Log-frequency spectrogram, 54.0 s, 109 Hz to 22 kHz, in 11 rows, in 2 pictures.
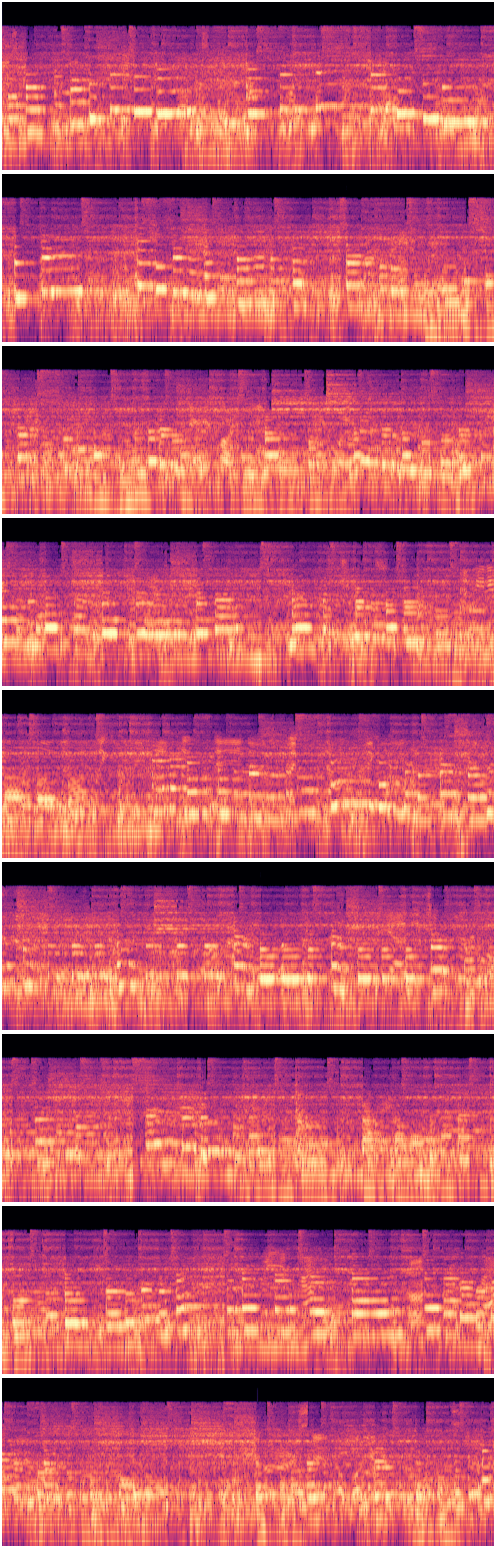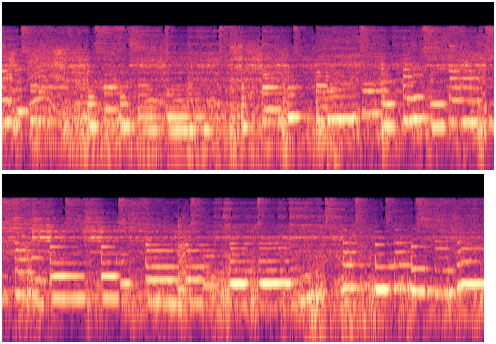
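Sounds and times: drum kit: 0:00.0 - 0:54.0.

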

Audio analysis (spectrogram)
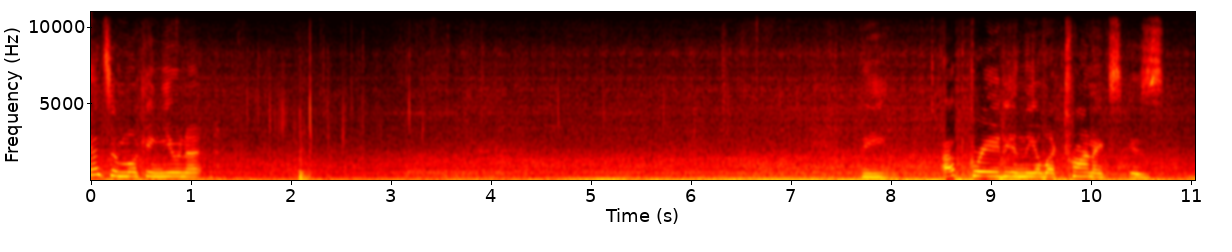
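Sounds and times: vehicle and traffic noise: 0:00.0 - 0:11.0.

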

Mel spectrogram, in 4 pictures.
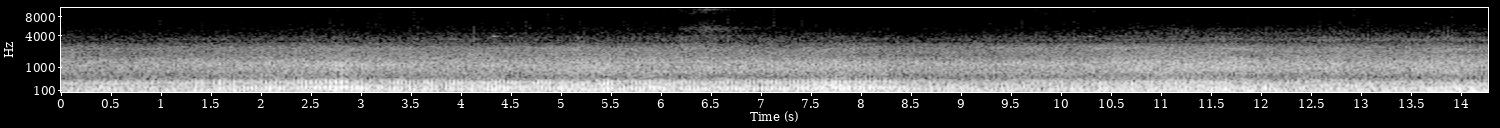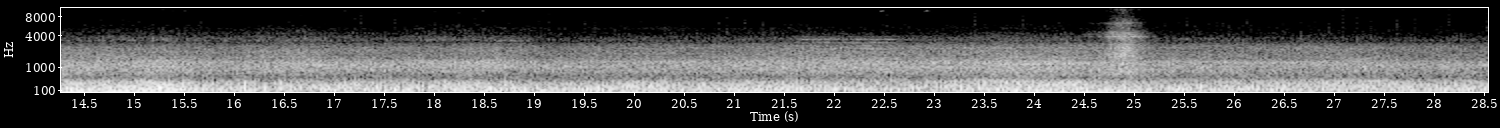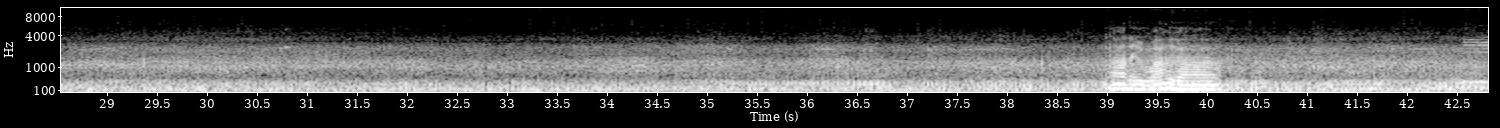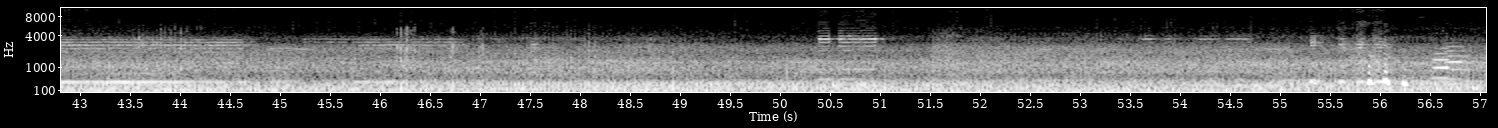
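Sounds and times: traffic noise: 0:00.0 - 0:57.0.

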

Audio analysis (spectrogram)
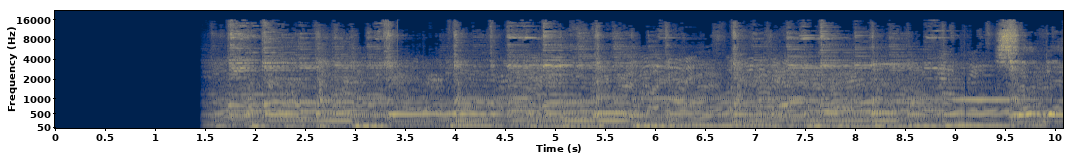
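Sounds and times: acoustic guitar strumming: 0:01.5 - 0:10.0
bass line: 0:01.5 - 0:10.0.

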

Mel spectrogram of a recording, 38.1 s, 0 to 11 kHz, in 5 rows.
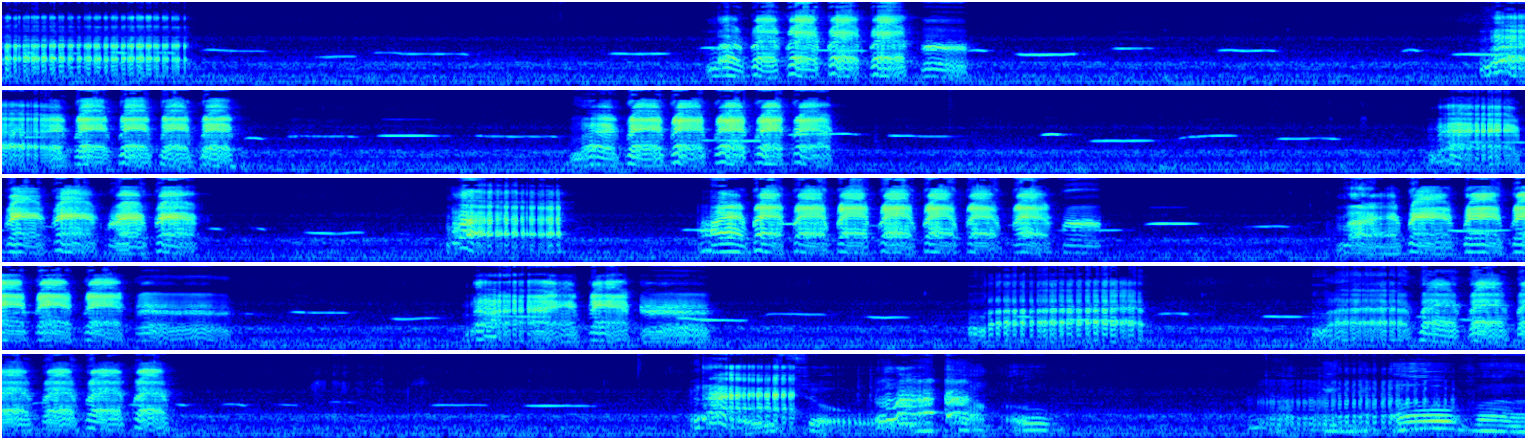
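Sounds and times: macaw harsh calls: 0:00.0 - 0:01.1, 0:03.5 - 0:04.9, 0:07.4 - 0:08.9, 0:10.5 - 0:11.9, 0:14.8 - 0:16.3, 0:17.5 - 0:18.1, 0:18.7 - 0:20.8, 0:21.9 - 0:24.0, 0:25.2 - 0:26.4, 0:27.7 - 0:28.7, 0:29.4 - 0:31.4, 0:33.9 - 0:35.4.

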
